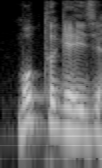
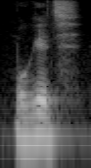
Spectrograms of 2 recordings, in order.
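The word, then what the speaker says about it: mortgage: 이때 T자 묵음입니다. 모터 게이지 하면 안 돼요. 모게지. 모게지, 모기지라고 하는데 모가지라고 하면 안 돼요.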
